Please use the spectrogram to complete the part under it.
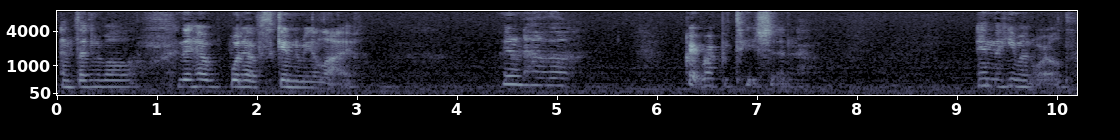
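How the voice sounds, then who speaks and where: A woman playing a sweet, wealthy vampire in a soft-spoken ASMR roleplay, breathy and often near a whisper, gently coaxing with a slightly haughty air. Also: medium pitch, fairly even intonation, a little slow, long pauses, recorded from a distance, noisy background, close to an everyday voice. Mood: wry, confessing.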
